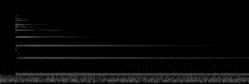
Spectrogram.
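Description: A meditation bell struck once just after the start, ringing on with a clear, slowly fading tone whose highest overtones die away within about half a second. It marks the close of a silent sitting meditation.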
